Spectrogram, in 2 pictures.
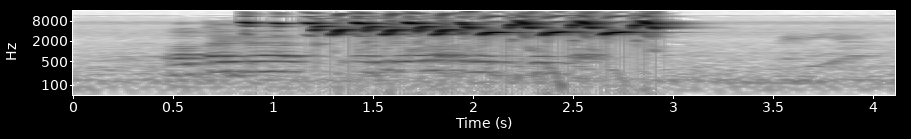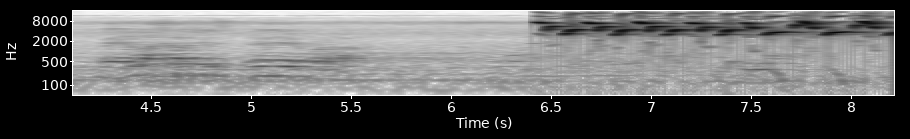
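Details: Limpio-style song from a nest-raised, hand-tutored European goldfinch in Morocco: two bursts of rapid, high metallic twitters separated by a pause with softer, lower chattering sounds.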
